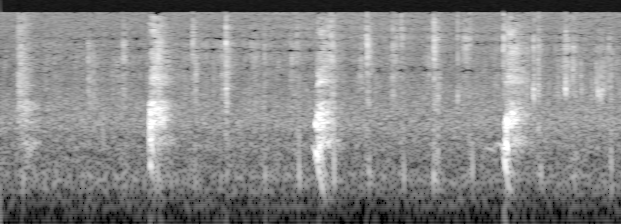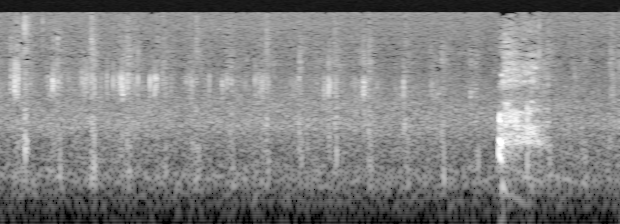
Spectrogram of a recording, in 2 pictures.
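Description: A man's short, forceful grunting exhalations, one with each pull-up rep: three strained breaths about a second and a half to two seconds apart, then a gap, then a louder one near the end.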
